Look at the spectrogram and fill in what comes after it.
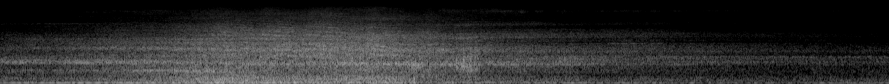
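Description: Electric train passing by: it grows louder to a peak about two to four seconds in, then fades away. A whistling tone drops in pitch as it goes past.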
